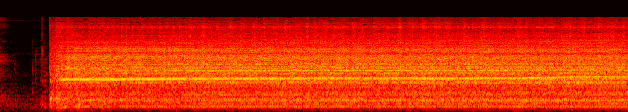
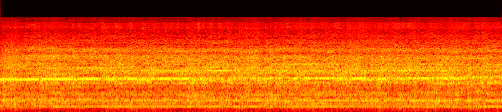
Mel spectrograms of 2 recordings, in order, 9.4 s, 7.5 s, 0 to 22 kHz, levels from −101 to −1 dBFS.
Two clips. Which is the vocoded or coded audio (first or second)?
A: second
